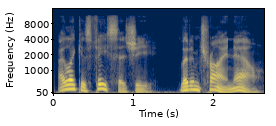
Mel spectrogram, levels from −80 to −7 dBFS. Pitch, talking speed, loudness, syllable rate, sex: 125 Hz, 225 wpm, -18 LUFS, 4.4 syllables/s, male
